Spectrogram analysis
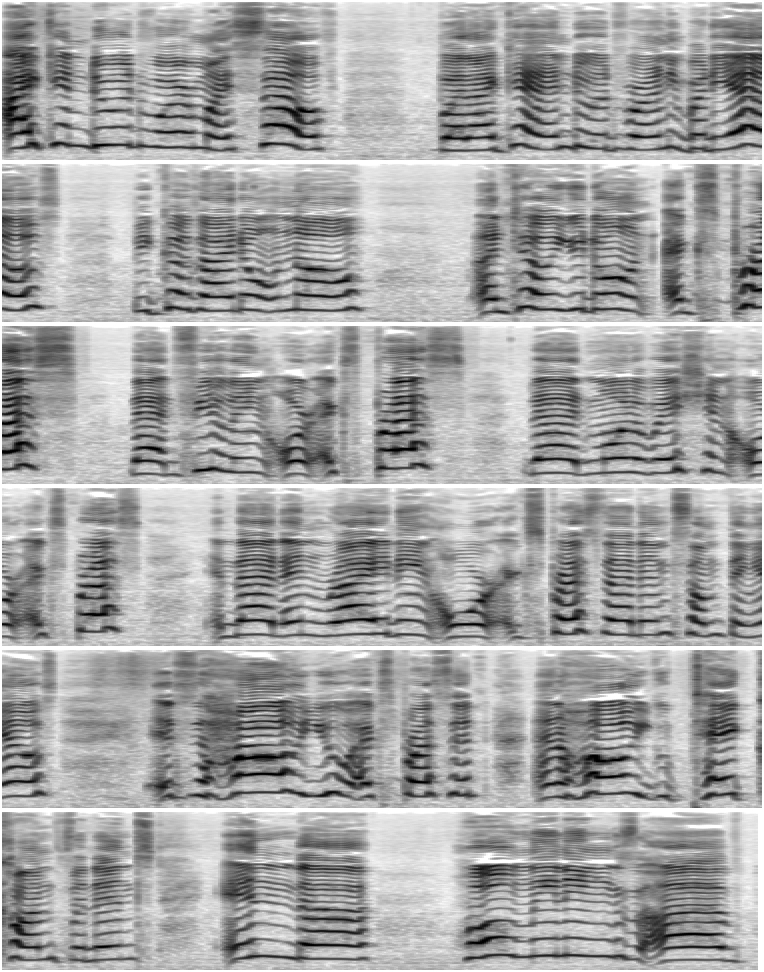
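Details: Dysarthria in a young woman with cerebral palsy.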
